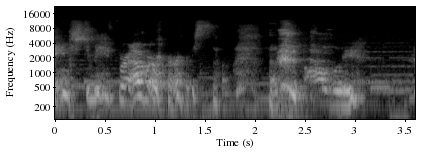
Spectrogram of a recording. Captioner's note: laughs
